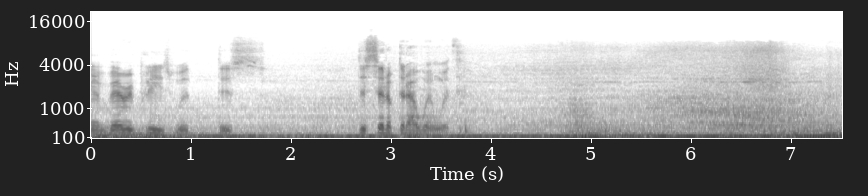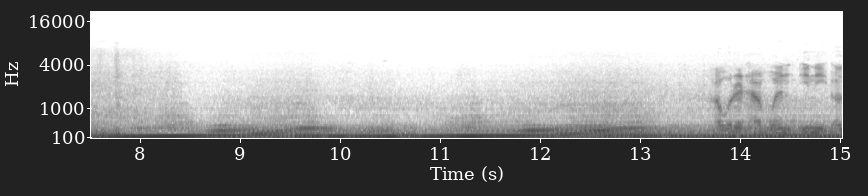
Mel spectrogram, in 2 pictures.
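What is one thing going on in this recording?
A car engine hums and revs up and down from inside the car.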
